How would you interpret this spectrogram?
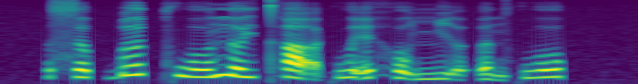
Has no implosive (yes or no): no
